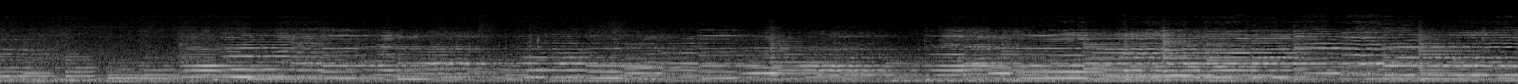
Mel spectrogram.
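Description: Sad violin melody from a TV drama's background score, held notes over a soft accompaniment.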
